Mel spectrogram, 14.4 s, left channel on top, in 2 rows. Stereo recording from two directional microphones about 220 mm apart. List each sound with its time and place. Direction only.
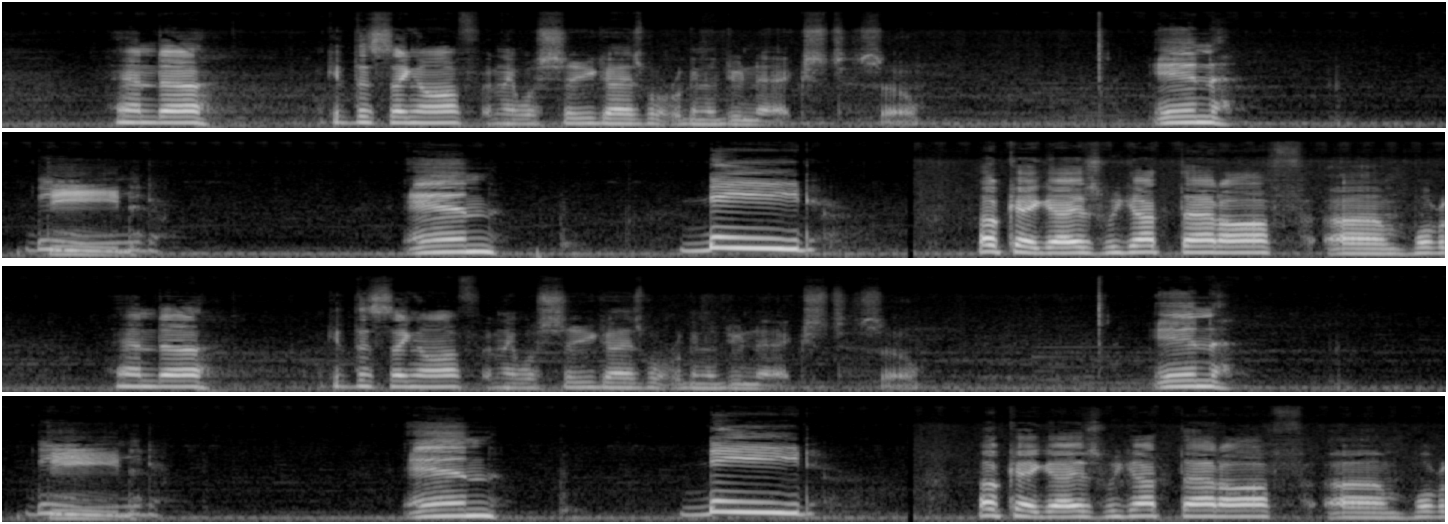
0.6 s speech: 25° left (ahead or behind)
5.4 s music: 10° left (ahead or behind)
7.4 s a woman's voice: 15° left (ahead or behind)
9.2 s a woman's voice: 5° left (ahead or behind)
10.7 s a woman's voice: 15° left (ahead or behind)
